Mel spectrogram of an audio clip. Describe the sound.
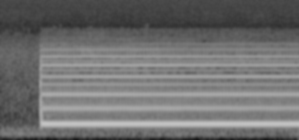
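A telephone number-not-in-service tone: after a brief quiet moment, a single steady electronic tone comes in abruptly and holds evenly, clear and fairly loud.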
